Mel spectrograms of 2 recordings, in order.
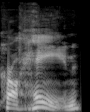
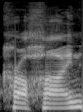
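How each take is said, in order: First: The surname rhymes with 'lane'. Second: The surname rhymes with 'line'. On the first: The speaker calls it right. "excuse me" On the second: The speaker calls it wrong. "it's not pronounced Hein. Everyone's saying it wrong"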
